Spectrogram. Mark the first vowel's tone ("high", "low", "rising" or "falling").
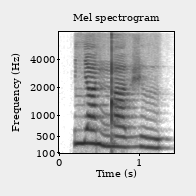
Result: high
